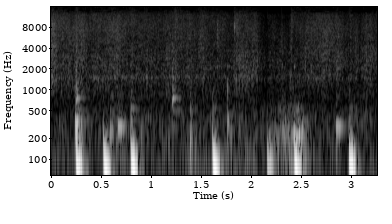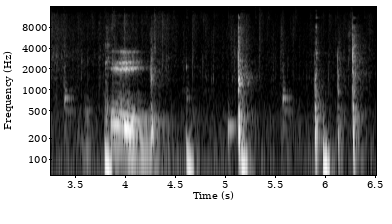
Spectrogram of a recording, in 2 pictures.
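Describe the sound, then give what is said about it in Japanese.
Loud, crackling sizzle as soy sauce is poured around the edge of a hot frying pan as the final seasoning, with repeated sharp scraping and clanking of a utensil as green vegetables are stir-fried; a brief spoken word is heard. “で緑のね野菜を最後入れ終わった後に最後の味付けです醤油醤油をライパンの周りにかけますこれが最後の味付けです”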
